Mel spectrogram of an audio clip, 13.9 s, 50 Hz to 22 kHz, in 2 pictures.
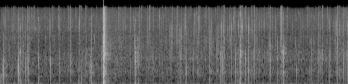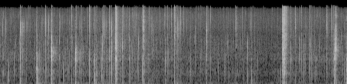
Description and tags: Frying an egg. Recorded using a Rode NT4 into a Sony PCM D50.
